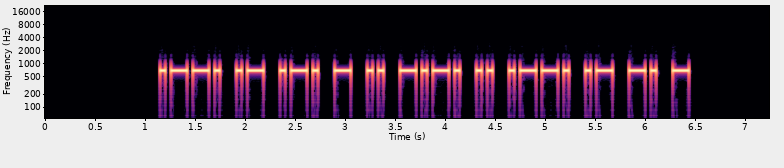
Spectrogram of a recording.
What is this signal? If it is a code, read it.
Morse code, heard as a keyed tone, about 22 wpm, 700 Hz. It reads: PARTICIPANT
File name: practice / 22wpm / Eleven Letter Words - 22wpm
